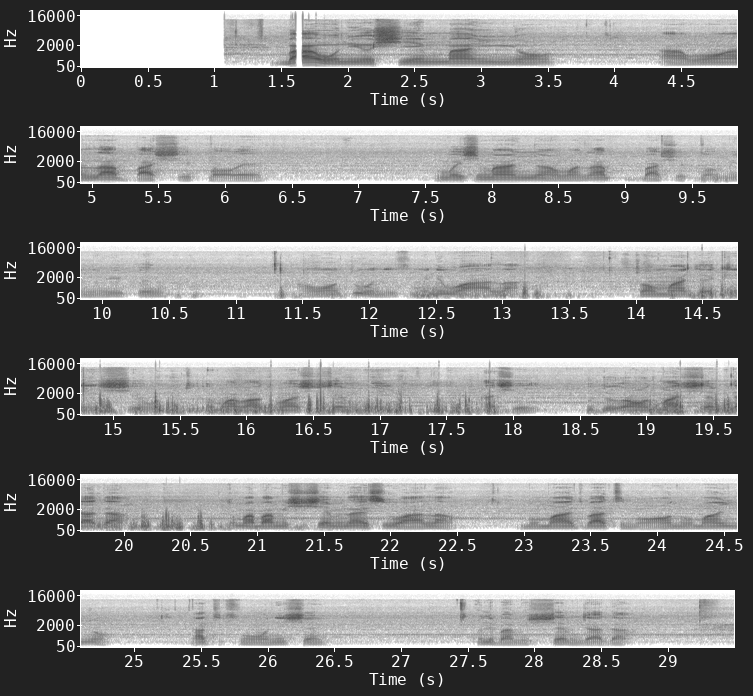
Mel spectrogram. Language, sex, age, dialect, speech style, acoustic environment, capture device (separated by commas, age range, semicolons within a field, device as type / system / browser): Yoruba, male, 35-44, Nigeria - Lagos Yoruba, happy, appliances, mobile / Linux / Chrome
